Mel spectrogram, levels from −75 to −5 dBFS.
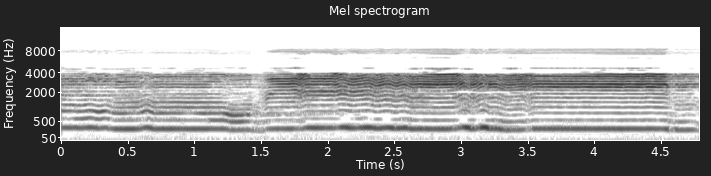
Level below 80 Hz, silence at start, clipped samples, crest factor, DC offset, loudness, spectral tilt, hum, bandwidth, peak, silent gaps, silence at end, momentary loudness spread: -72 dBFS; 0 s; under 0.1%; 14 dB; under 0.1%; -19 LUFS; 0.5 dB/octave; none; 14.5 kHz; -8 dBFS; none; 0 s; 13 LU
